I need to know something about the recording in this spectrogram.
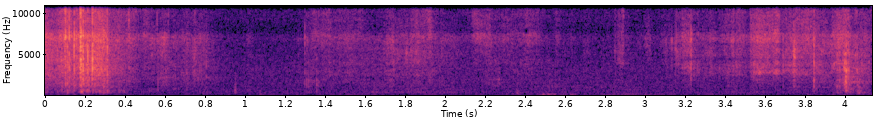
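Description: Faint crinkling and rustling of a Panini sticker packet's wrapper being torn open and the stickers handled. There is a short crinkle at the start, then near quiet, with a few soft rustles halfway through and near the end.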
